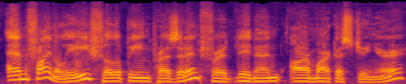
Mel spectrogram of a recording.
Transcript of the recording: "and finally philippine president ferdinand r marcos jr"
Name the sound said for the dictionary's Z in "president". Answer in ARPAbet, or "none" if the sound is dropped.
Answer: Z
